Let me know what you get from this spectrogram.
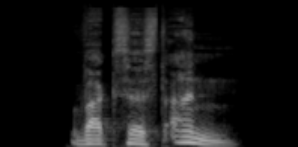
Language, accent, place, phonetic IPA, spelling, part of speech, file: German, Germany, Berlin, [ˌvaksəst ˈan], wachsest an, verb, De-wachsest an.ogg
- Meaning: second-person singular subjunctive I of anwachsen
